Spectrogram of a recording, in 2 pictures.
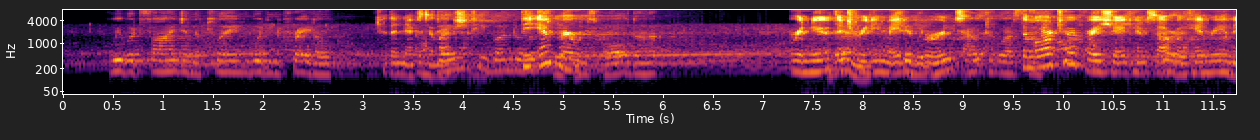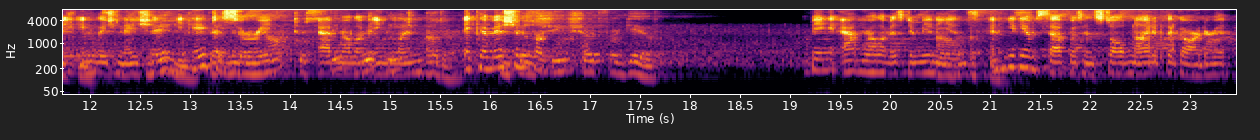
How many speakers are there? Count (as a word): two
